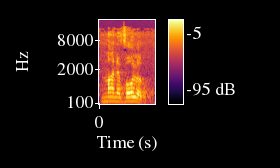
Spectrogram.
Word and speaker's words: Manavoglu: And we have Eren Manavoglu. The G is silent.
